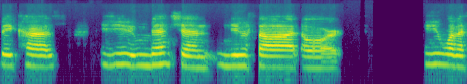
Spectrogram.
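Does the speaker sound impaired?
Yes: speech impediment; speech impediment after stroke; about 2 years since stroke; possibly a bit slower than before, needs extra time to speak.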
